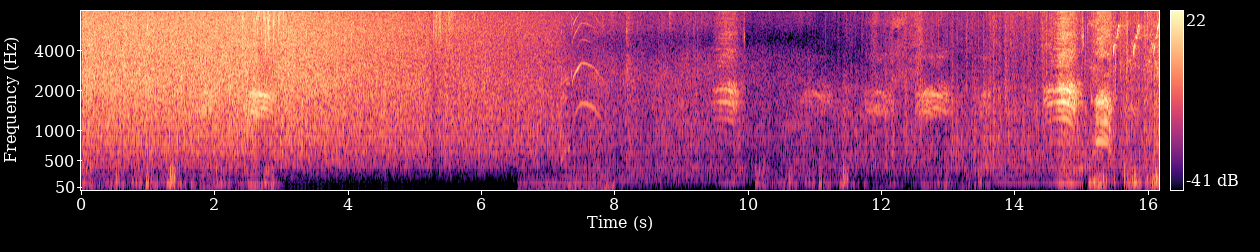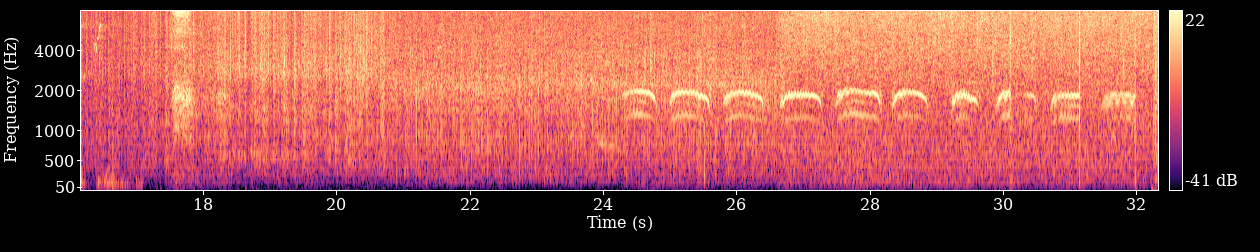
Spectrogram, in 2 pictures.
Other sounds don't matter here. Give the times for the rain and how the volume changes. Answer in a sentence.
You can hear the rain from 0.0 to 32.2 s, getting quieter then louder.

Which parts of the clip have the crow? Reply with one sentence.
You can hear the crow from 0.0 to 3.0 s, from 9.4 to 18.4 s and from 24.2 to 32.1 s.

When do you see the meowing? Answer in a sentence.
You can hear the meowing from 6.5 to 8.1 s.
